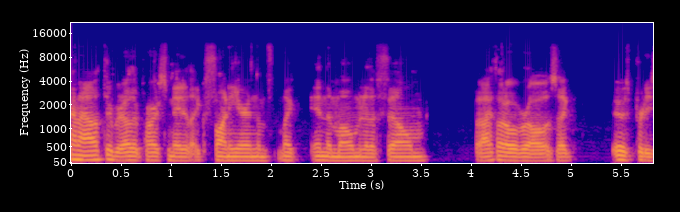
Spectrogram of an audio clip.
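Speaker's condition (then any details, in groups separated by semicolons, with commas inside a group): No condition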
